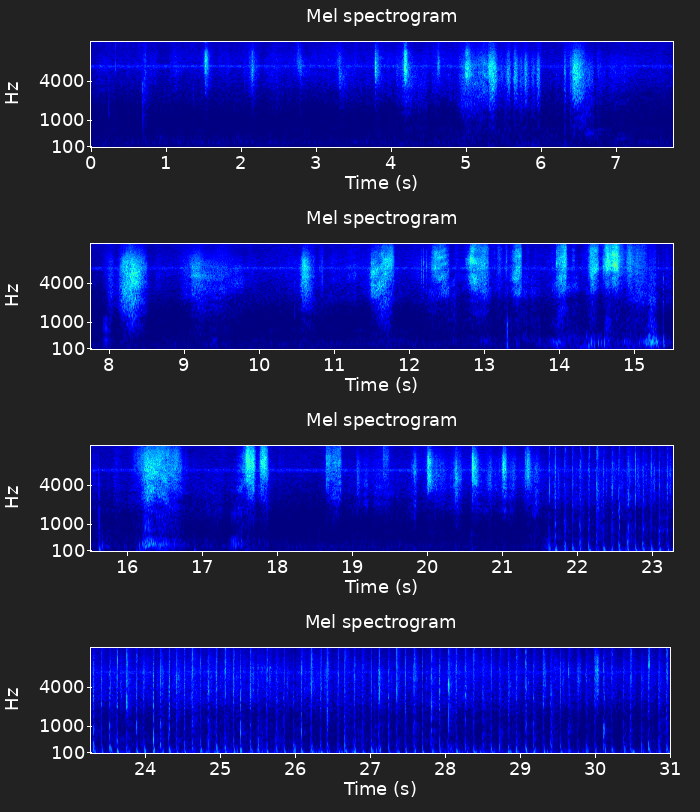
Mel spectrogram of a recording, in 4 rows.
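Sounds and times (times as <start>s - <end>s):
hands rubbing hair: 1.4s - 7.0s, 8.0s - 15.4s, 16.1s - 18.0s, 18.6s - 24.7s
hands tapping on head: 21.6s - 31.0s.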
